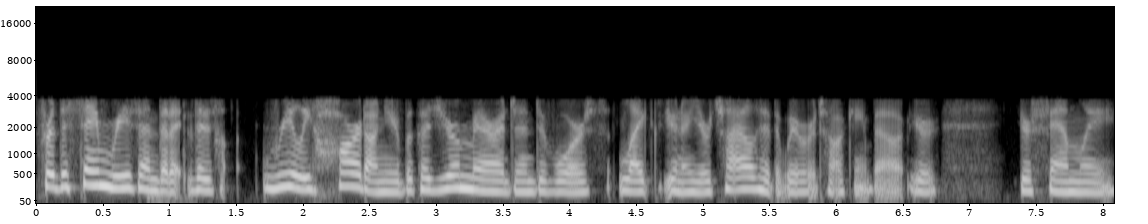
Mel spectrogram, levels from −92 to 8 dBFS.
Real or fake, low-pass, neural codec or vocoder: real; 3.6 kHz; none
